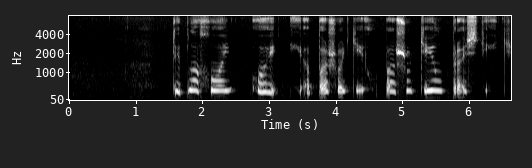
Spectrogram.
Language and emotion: Russian, sad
